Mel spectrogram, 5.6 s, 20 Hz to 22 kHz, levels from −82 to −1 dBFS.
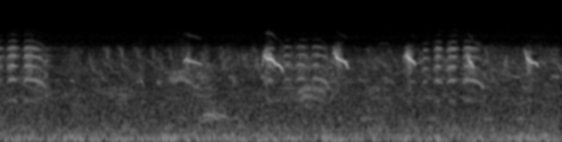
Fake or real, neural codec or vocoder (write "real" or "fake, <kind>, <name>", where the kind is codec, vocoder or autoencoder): real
